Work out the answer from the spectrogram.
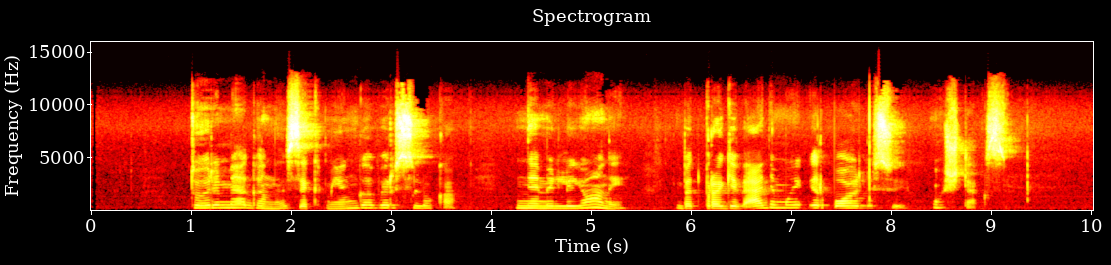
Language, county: Lithuanian, Utena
